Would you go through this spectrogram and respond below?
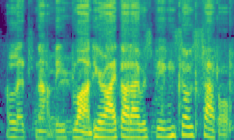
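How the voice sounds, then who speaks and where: A woman's voice: on the low side, measured pace, a crowd in the background, close to an everyday voice, poor audio. An actress playing a teasing, mysterious woman on vacation in a 1950s radio drama. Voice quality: coy, teasing. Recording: old radio recording with music.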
